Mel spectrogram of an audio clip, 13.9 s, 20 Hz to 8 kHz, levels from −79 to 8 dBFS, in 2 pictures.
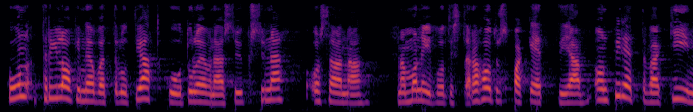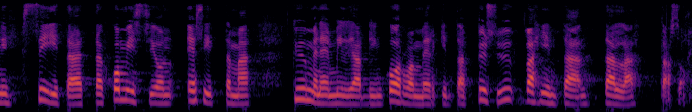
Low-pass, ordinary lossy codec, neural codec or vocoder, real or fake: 7.2 kHz; none; vocoder, 44.1 kHz, 80 mel bands, Vocos; fake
